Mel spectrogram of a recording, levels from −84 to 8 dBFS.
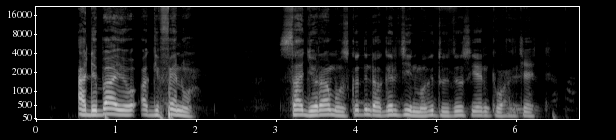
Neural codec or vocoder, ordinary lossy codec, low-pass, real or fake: none; none; none; real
